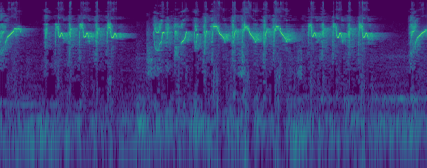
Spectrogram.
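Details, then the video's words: Olive-backed sunbird (kolibri ninja) calling to lure birds in: an upswept whistle, then long, continuous high-pitched twittering of rapid up-and-down notes, ending with another rising whistle. "SUARA PIKAT KOLIBRI NINJA"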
